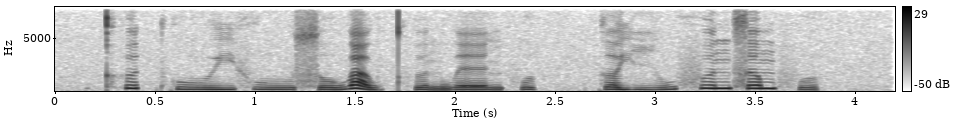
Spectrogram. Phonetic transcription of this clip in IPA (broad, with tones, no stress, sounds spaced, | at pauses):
kʰ ɵ˥ t̚ k uː˨ j f uː˨ s o˨˥ w aː˨˩ w t̪ʰ ɵ˨˩ n w ɛː˨ ŋ f ʊ˧ k̚ | k ɐ˧ j iː˨˥ w f ɵ˥ n s ɐ˥ m f ʊ˨ k̚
